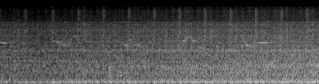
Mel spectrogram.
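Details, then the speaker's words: 2002 Acura RSX Type-S after idle air control valve delete with block-off plate, cold start: steady deep idle pulsing about four beats a second, slow and slightly uneven; idling low, expected to rise to 750 rpm when warm. "I'm bitching it's idling a little low on startup tour it's idling right now there you go so you see flat on cold we should get up to 750"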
